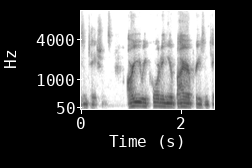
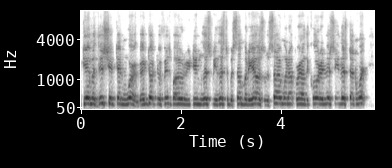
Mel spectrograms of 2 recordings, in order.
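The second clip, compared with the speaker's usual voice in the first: frustrated agent; 6 semitones higher than usual. Retold or imitated. Coach imitating an agent blaming the method, higher frustrated rant. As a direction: vent like a fed-up agent who lost the listing. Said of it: "You're just like".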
